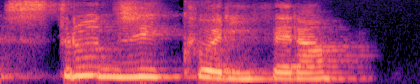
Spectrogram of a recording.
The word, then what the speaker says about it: strugicorifera: La seconda parola oh, rientra sempre nella nostra rubrica non si dice più così perché, ed è strugicorifera con l'accento sulla I. La ripeto, strugicorifera. – Strugi corifica. – Corifera. – Oh, corifera. – Esatto, perfetto.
